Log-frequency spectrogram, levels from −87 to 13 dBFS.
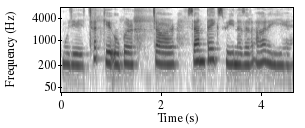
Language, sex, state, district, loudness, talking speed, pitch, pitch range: Hindi, female, Arunachal Pradesh, Lower Dibang Valley, -18 LUFS, 140 wpm, 225 Hz, 215-255 Hz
